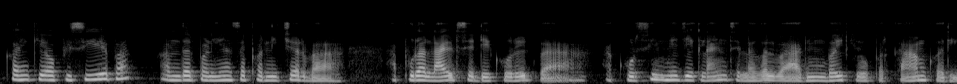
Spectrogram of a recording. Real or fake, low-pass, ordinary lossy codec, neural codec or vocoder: real; 7.2 kHz; none; none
